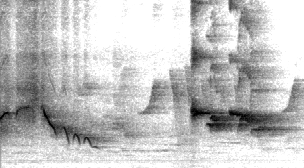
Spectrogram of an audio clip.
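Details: Oriental magpie-robin singing a sweet whistle that drops into quick looping trilled notes, a pause, then a loud varied phrase of clear and buzzy whistles.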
